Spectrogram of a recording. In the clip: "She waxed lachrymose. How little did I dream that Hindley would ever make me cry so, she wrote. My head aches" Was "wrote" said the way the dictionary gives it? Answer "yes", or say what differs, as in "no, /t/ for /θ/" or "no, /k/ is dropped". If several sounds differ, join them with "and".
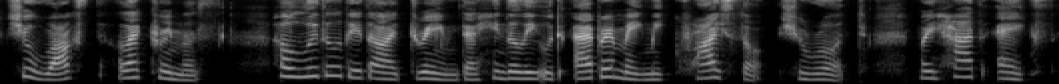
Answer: yes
